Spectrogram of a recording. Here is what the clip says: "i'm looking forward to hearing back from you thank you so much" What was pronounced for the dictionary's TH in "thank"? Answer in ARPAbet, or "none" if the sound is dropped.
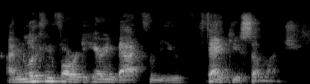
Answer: TH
